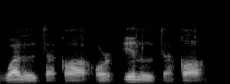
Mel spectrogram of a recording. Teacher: because this is not lam at-ta'rif, it's a lam for a verb, I'm going to pronounce the lam clearly as waltaqa or iltaqa.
